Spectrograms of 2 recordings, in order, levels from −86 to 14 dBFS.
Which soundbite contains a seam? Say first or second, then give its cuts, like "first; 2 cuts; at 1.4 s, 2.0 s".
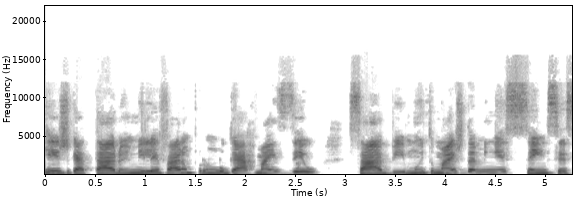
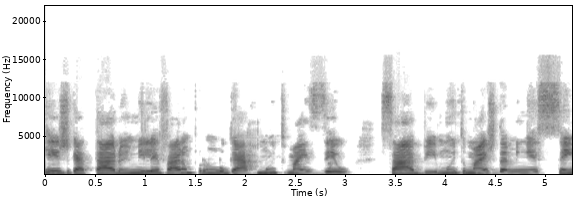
first; 1 cut; at 2.1 s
